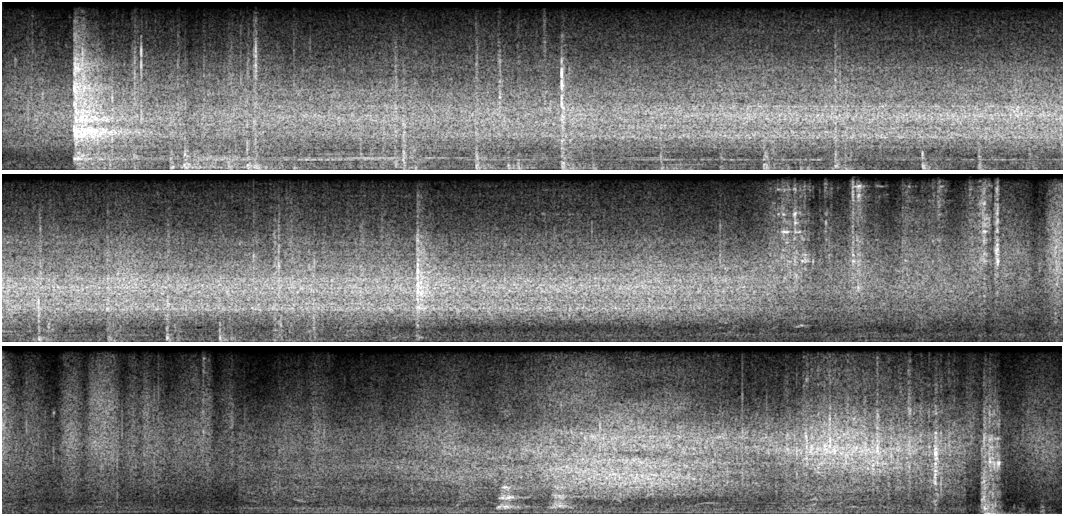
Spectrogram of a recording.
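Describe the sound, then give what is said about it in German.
A car drives through an underground parking garage on a rainy day. A loud, steady rumble carries repeated sharp thumps and clatter, with voices at times. “Derzeit in der Tiefgarage. Wir fahren wieder zurück in die heimatlichen Gefilde.”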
